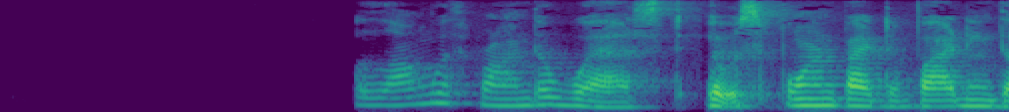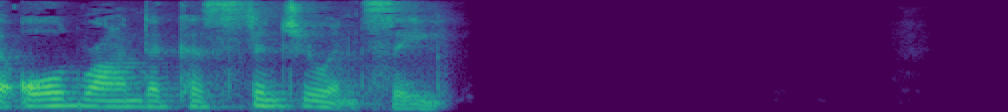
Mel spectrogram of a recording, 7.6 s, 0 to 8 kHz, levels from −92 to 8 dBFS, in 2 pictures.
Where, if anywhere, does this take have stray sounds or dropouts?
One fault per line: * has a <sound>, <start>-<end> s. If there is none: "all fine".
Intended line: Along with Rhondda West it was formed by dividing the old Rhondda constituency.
all fine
